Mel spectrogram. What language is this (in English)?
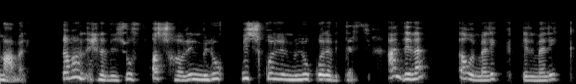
Arabic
